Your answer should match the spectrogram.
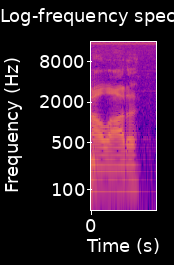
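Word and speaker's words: Mailata: Malata.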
